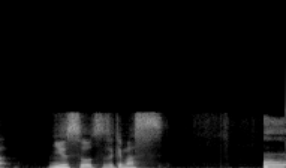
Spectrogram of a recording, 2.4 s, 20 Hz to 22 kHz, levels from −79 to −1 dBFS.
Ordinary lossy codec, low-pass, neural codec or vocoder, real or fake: MP3, 64 kbps; 7.2 kHz; codec, 24 kHz, 1.2 kbps, DualCodec; fake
